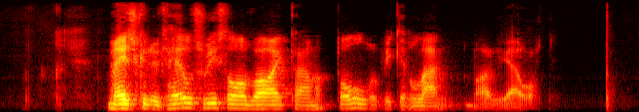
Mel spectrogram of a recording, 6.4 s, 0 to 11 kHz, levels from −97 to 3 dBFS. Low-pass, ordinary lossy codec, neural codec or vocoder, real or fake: 9.9 kHz; AAC, 32 kbps; codec, 24 kHz, 0.9 kbps, WavTokenizer, small release; fake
